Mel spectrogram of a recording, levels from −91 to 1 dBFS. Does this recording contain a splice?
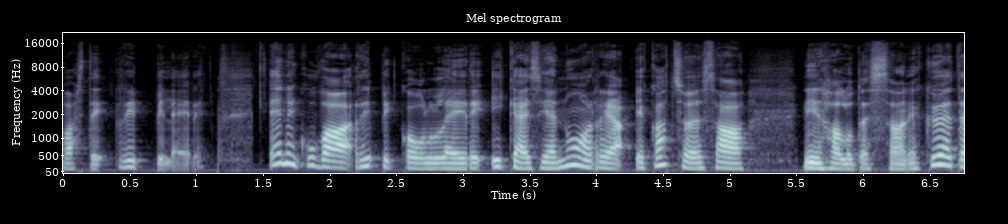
yes; 1 cut; at 1.4 s

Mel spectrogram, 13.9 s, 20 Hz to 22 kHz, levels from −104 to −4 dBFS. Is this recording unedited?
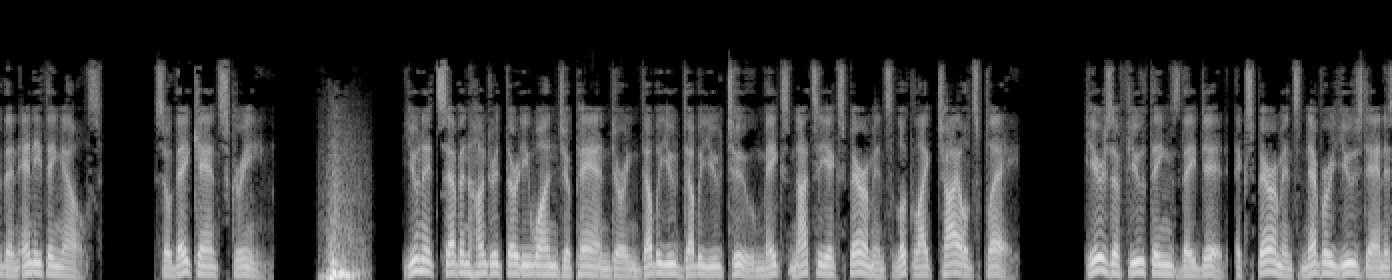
yes; 0 cuts

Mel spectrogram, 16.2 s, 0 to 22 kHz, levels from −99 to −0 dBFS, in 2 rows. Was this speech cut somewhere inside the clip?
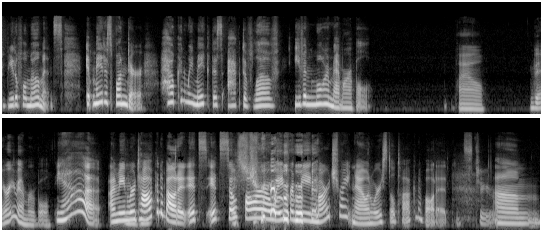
no; 0 cuts

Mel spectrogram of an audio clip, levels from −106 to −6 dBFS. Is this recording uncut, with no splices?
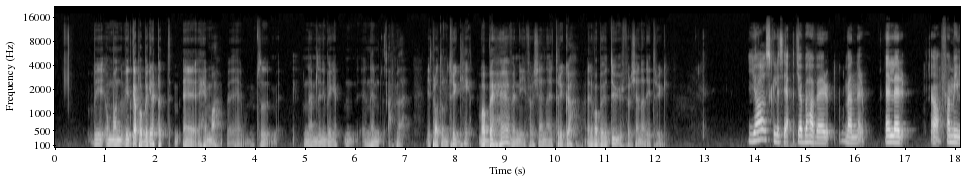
no; 1 cut; at 8.4 s

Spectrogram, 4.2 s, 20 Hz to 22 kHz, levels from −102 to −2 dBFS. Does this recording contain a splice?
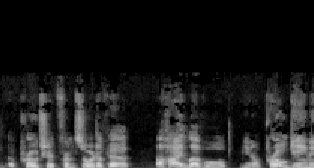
yes; 1 cut; at 1.4 s

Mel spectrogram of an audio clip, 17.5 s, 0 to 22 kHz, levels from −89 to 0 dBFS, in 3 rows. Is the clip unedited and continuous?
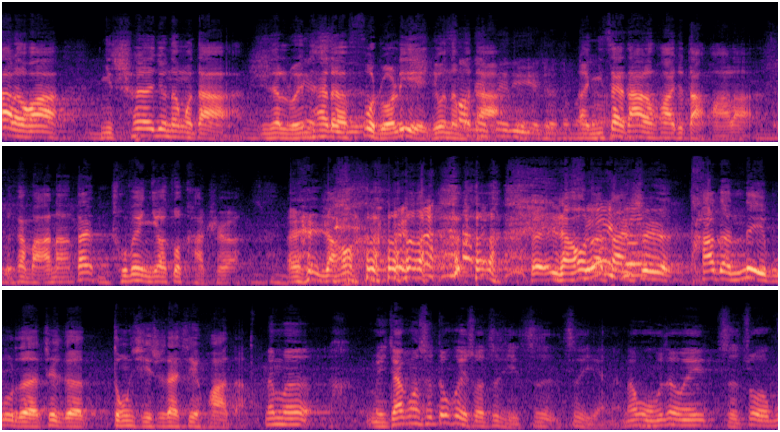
no; 1 cut; at 13.6 s

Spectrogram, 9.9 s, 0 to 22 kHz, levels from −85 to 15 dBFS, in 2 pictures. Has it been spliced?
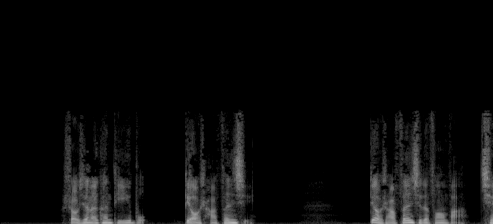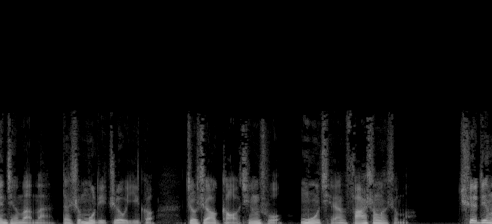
no; 0 cuts

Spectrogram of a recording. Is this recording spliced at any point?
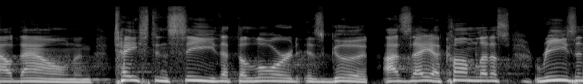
yes; 1 cut; at 3.7 s

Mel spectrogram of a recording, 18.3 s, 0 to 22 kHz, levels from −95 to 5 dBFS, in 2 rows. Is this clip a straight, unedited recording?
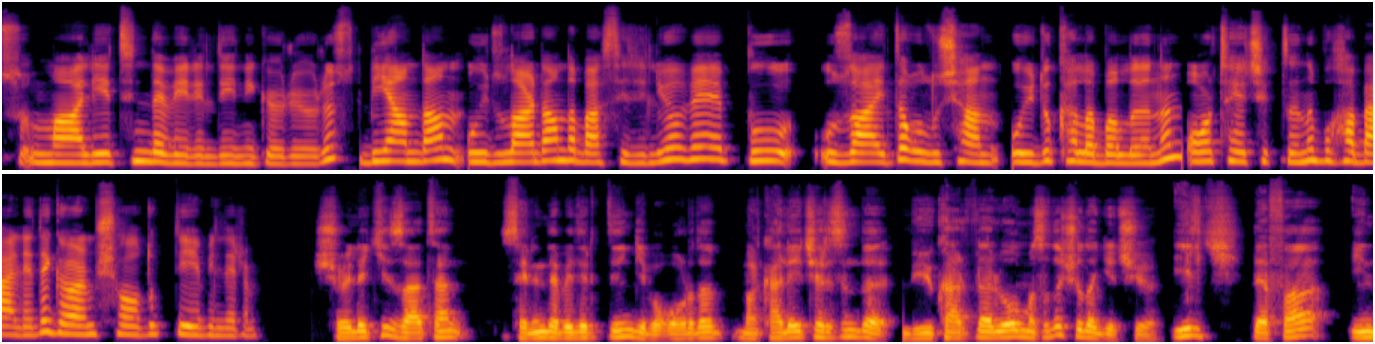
yes; 0 cuts

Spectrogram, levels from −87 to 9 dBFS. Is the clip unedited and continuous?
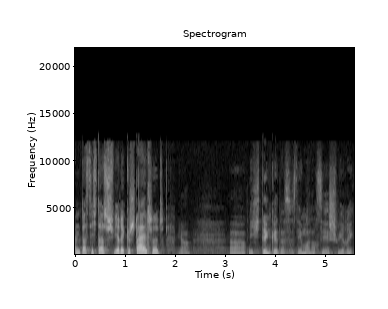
no; 2 cuts; at 2.0 s, 3.4 s

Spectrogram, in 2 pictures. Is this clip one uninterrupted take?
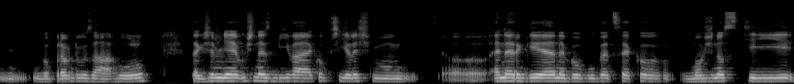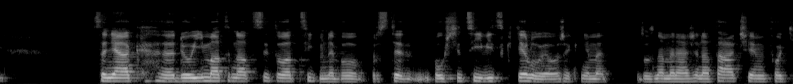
no; 2 cuts; at 11.1 s, 14.3 s

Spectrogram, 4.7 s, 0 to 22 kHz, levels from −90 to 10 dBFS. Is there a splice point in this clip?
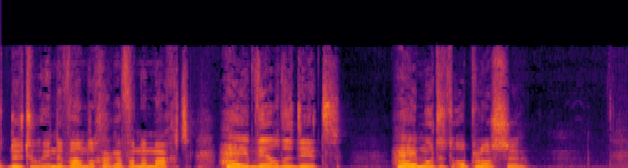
no; 0 cuts

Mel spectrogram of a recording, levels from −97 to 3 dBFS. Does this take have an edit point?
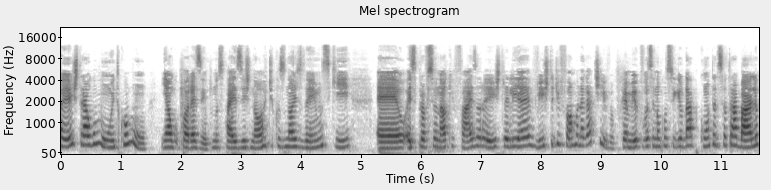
no; 0 cuts

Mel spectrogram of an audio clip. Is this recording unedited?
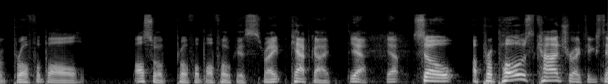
yes; 0 cuts

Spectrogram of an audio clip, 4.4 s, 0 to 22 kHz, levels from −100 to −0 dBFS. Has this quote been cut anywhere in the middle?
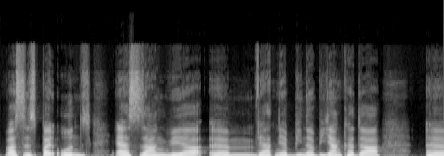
no; 0 cuts

